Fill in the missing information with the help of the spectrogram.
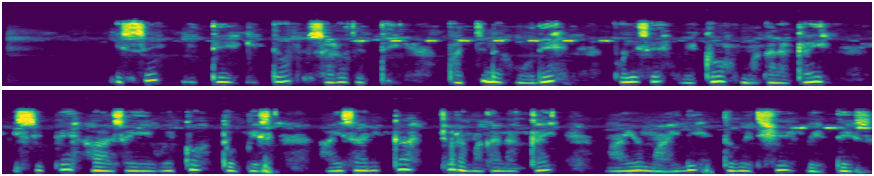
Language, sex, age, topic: Gamo, female, 18-24, government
